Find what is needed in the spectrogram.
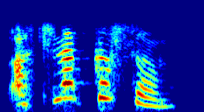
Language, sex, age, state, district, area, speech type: Kashmiri, female, 30-45, Jammu and Kashmir, Ganderbal, rural, conversation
